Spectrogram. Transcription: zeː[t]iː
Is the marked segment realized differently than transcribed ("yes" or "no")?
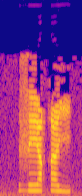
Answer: yes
